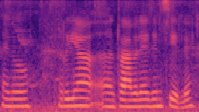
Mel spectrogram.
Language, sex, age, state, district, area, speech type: Malayalam, female, 30-45, Kerala, Kottayam, rural, spontaneous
